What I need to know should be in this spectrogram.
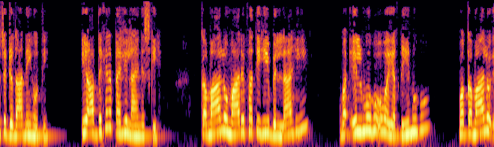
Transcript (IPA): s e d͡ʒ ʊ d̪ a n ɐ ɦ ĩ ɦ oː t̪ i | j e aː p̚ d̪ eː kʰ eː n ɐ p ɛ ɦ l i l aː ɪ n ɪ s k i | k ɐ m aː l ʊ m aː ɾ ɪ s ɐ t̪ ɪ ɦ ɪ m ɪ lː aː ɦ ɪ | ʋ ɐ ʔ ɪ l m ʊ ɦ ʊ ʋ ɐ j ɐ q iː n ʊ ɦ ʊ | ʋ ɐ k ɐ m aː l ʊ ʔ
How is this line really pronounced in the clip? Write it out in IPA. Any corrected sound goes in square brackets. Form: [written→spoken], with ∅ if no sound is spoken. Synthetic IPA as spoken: s e d͡ʒ ʊ d̪ a n ɐ ɦ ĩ ɦ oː t̪ i | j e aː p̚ d̪ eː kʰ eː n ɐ p ɛ ɦ l i l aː ɪ n ɪ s k i | k ɐ m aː l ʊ m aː ɾ ɪ [s→f] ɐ t̪ ɪ ɦ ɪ [m→b] ɪ lː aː ɦ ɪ | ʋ ɐ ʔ ɪ l m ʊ ɦ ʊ ʋ ɐ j ɐ q iː n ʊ ɦ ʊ | ʋ ɐ k ɐ m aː l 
